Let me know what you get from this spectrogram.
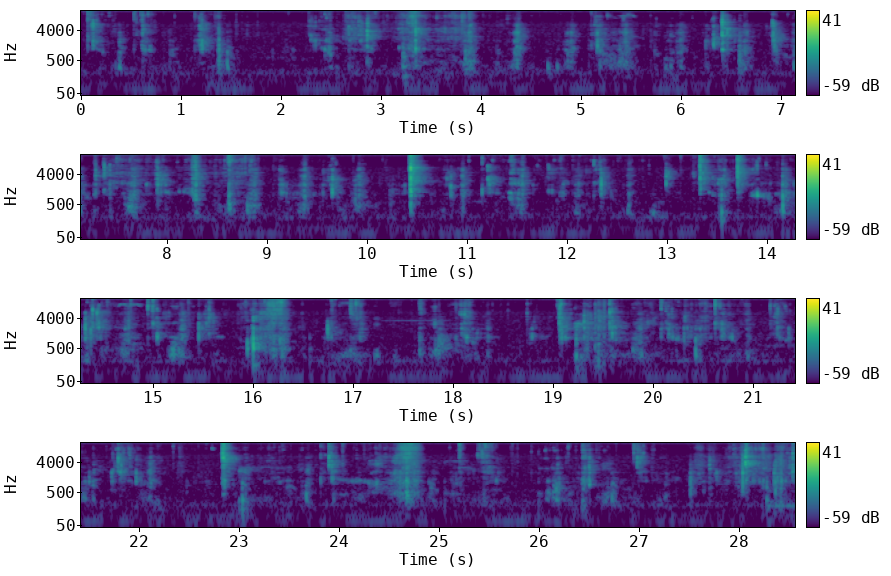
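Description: Close-up chewing with irregular crunches and wet mouth clicks: a man eating rice and beef curry with raw cucumber, carrot and red onion.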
